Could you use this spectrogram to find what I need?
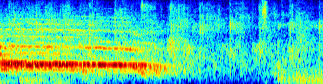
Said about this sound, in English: Round of applause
